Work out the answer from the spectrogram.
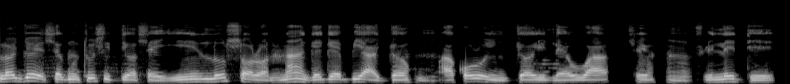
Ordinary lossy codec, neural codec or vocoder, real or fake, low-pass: none; none; real; 7.2 kHz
